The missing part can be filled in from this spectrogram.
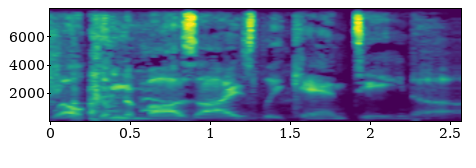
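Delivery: put-on smoker's voice. In a group riff, playing Leia in a heavy-smoker voice. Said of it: "smoking 4 or 5 packs a day".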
